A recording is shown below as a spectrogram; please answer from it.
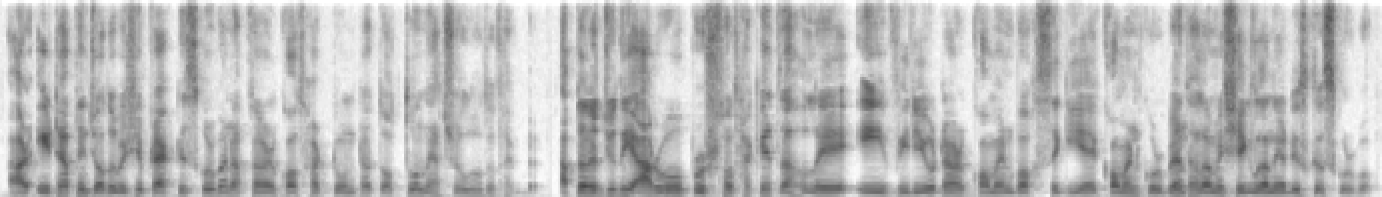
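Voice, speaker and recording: Young guy explaining english speaking tips, voice a bit on the high side, drops english words in. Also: darkish tone. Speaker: IELTS coach. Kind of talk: explaining a viewer question to camera.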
